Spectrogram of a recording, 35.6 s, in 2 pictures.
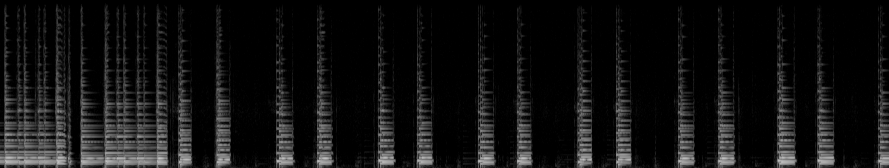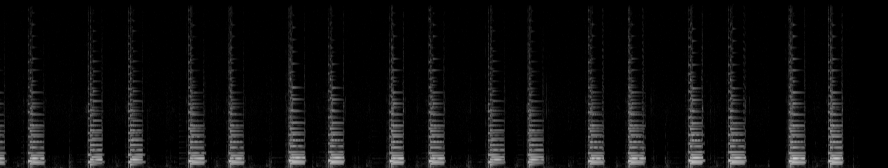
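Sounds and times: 
groovy ukulele: 0.0 - 4.7, 5.5 - 6.7, 7.6 - 8.8, 9.5 - 10.7, 11.5 - 12.7, 13.6 - 14.8, 15.6 - 16.8, 17.6 - 18.8, 19.5 - 20.7, 21.5 - 22.7, 23.6 - 24.8, 25.6 - 26.8, 27.5 - 28.8, 29.5 - 30.8, 31.6 - 32.8, 33.6 - 34.7.

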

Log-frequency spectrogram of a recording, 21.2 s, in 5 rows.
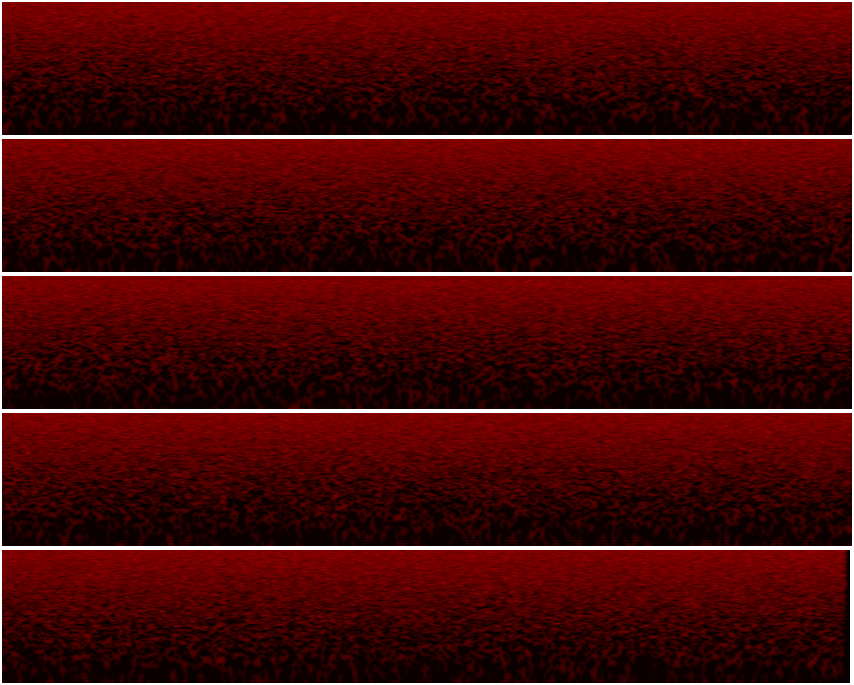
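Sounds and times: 
sine wave tones: 0.0 - 21.2.

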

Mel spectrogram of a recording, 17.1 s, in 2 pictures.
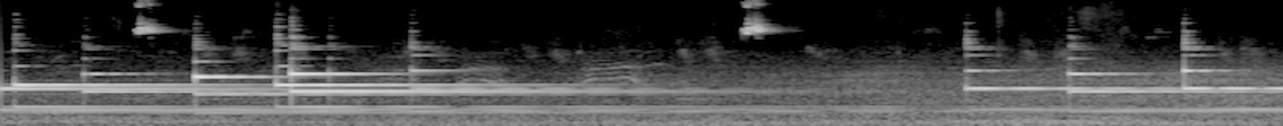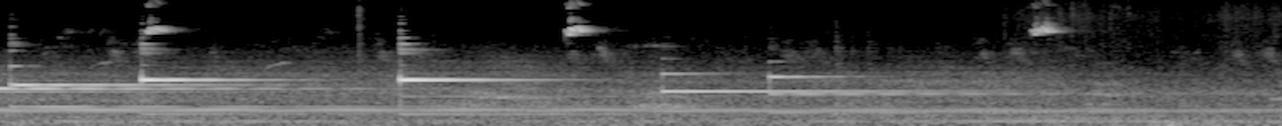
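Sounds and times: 
wind chimes: 0.0 - 17.0
local traffic: 2.0 - 17.0
dog barking: 15.8 - 16.2.

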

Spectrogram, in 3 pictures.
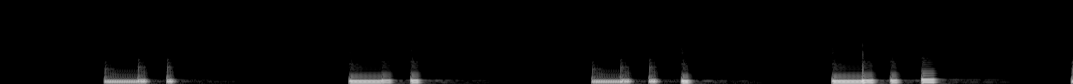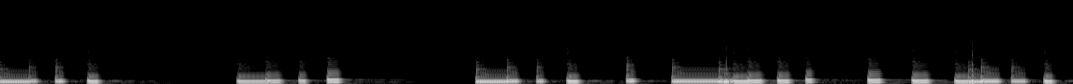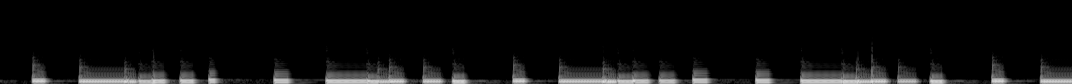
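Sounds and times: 
bass: 1.0 - 2.0, 3.5 - 4.6, 5.9 - 7.2, 8.3 - 9.8, 10.7 - 12.0, 13.1 - 14.5, 15.5 - 32.1.

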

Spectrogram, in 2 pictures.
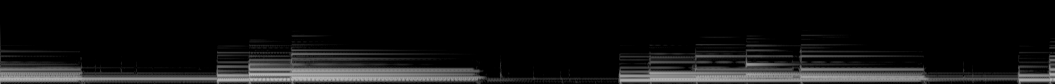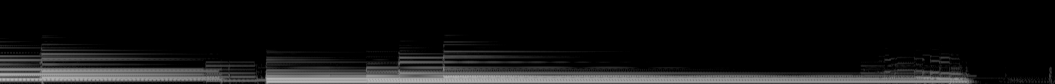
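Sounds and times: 
solo electric guitar chords in C: 0.0 - 5.0, 6.2 - 20.3.

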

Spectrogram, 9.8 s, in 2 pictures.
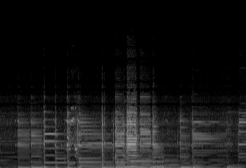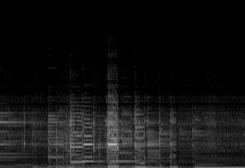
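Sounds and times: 
guitar and percussion groove: 0.0 - 9.8.

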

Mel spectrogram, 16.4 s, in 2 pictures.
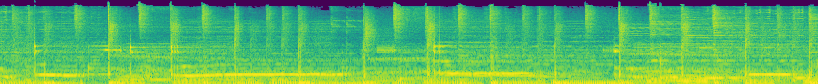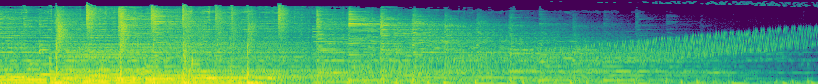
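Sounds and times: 
jazzy groove: 0.0 - 11.4.

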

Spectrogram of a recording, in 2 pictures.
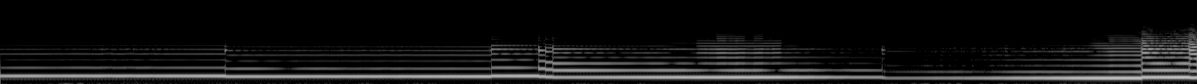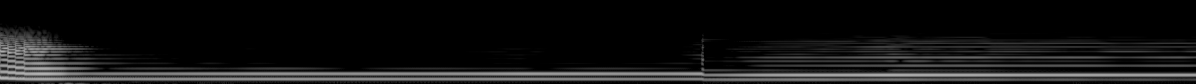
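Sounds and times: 
dry Ebow guitar tone on Em7: 0.0 - 23.9.

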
